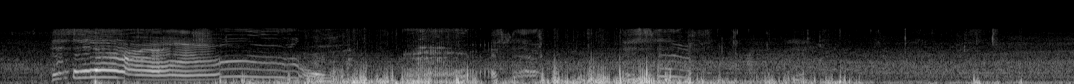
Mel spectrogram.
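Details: Bored Bernese Mountain Dog named Jessy lets out a long wavering whining howl near the start, then quiets while rustling, low noise and speech follow.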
